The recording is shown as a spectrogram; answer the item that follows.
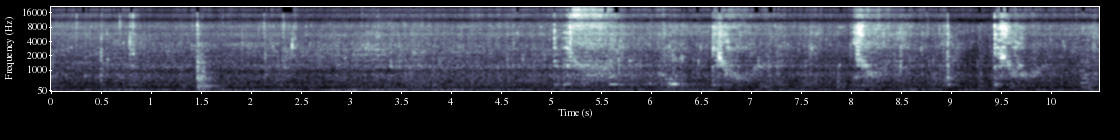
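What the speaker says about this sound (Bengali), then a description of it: "মশলা কষানো হয়ে গেছে, এখন এই যে মাংসগুলা দিয়ে দিব।" Goat meat goes into a pan of fried spice masala with a low, continuous sizzle. Several louder bursts of frying and stirring scrapes come at irregular intervals, heard close up without talk.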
